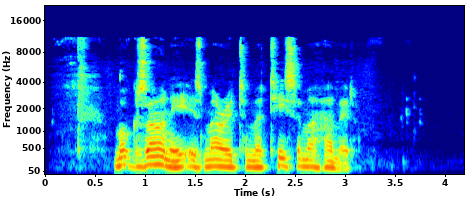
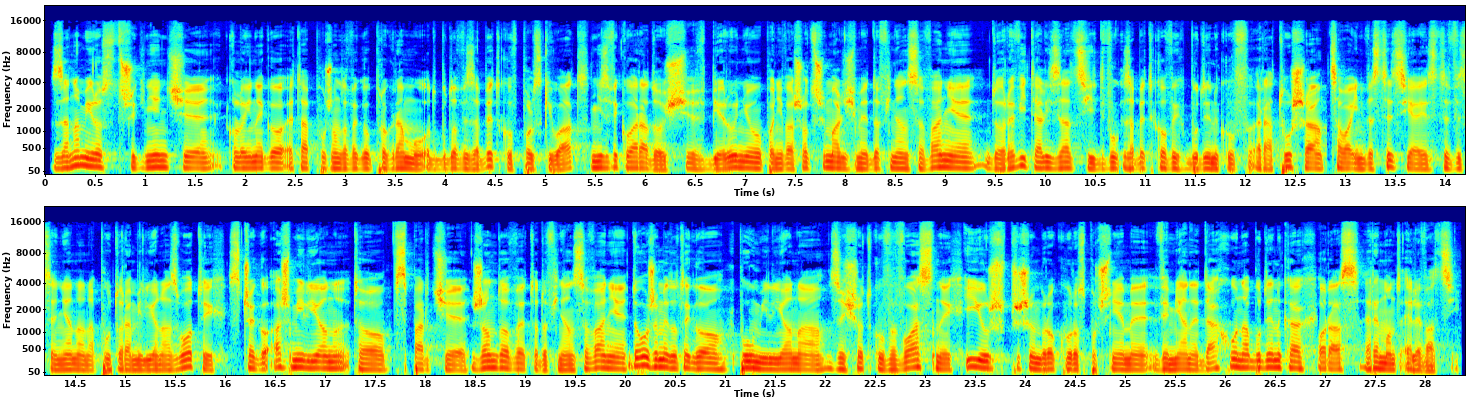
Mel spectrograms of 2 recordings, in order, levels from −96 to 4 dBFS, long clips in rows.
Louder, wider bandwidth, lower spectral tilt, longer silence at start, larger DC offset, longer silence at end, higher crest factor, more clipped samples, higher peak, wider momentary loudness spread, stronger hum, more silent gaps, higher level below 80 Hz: second, -20 LUFS vs -13 LUFS; second, 11.5 kHz vs 16 kHz; about the same, -5.5 dB/octave vs -5 dB/octave; first, 0.3 s vs 0.1 s; neither; first, 1.1 s vs 0.05 s; first, 18 dB vs 12 dB; neither; second, -4 dBFS vs 0 dBFS; first, 19 LU vs 5 LU; neither; neither; second, -50 dBFS vs -32 dBFS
